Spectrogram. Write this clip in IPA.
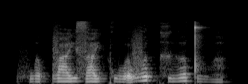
h w ə˨˩ p̚ v a˧ j z a˧ j k w ṵ˧˨ ə̯ v ə˦˥ t̚ x ɨ˨˦ ə̯ t̪ ṳ˨˩ ə̯

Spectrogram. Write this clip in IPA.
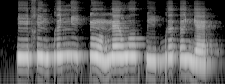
ĩ˧ ɬ ĩ˧ ɡ͡b ɘ˦ ɲ i˦˨ k͡p õ˦˨ ŋ ɛ̃˦ w o˦ k͡p i˨ ɡ͡b ɘ˦ ʔ ɘ˦ ɲ ɛ˨

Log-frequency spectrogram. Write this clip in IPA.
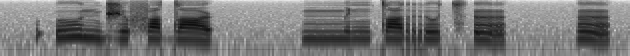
ʔ u n d͡ʒ ʊ f u dˤ ə˞ | mː ɪ ɲ tˤ u r u t͡sʼ ə̃ | ə̃

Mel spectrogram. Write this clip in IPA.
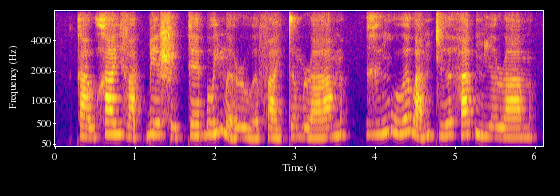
k a˨˩ w x a˧ j v a˨˩ k̚ ɓ e˧ ʂ ɨ˨˩ t̚ k ɛ˧ ɓ o˧˥ j m əː˨˩˨ ɹ u˨˩˨ ə̯ f a˨˩ j t̪ ə˧ m ɹ a˧˥ m | ɣ ɨ˧˥ ŋ w u˧˥ ə̯ w a˨˩˦ n c ɨ˧˥ ə̯ h a˦˥ t̚ ɲ i˧ ə̯ ɹ a˧ m

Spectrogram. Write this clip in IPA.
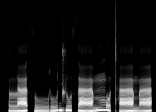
lː æ˨˥ θ uː˨˩ ɾ u˨˥ d͡ʒ u˦ θ æː˧˩˧ mː o˥˩ tʰ æː˩˧ m æ˩˧

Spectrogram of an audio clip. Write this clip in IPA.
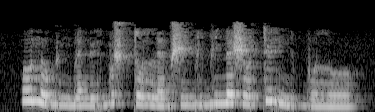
o˥ n ɤ˨ b ʉ˩ ŋ b ɛ˩ n ʉ˨ r b o˦ ʃ tː o˨ lː ɛ˩ b ʃ i˨ b i˨ b i˦ n ɛ˥ ʃ ɤ˨ tː ʉ˥ r ŋ i˩ p b o˩ lː o˩

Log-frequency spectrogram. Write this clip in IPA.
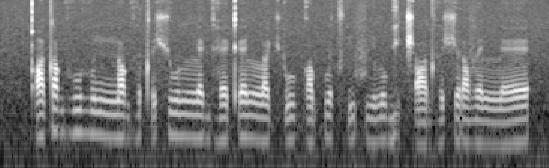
qʼ ɒ t ɒ ɡʱ u ɦ u nː ɒ ɡʱ ə tʼ ə ʃ u lː ɛ ɡʱ ɛ kʼ ɛ lː ɒ t͡ʃʼ u ɡ ɒ kʷ ɛ t͡sʼ i f i l u ɡ i t͡ʃʼ ɒ dʱ ə ʃ ə ɾ ɒ v ɛ lː ɛ

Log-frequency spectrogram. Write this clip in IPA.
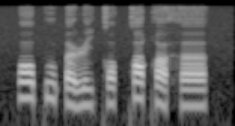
ɔ˥ p u˥ ʔ ɐ˧˩ ɭ i˧˩ k ɔ˧ k ɔ˥ qʷ ɨ˧˩ h ɐ˧

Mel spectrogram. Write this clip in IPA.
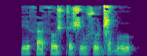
i θ a θ o ʒ k ɛ ʃ i w s u ɖ͡ʐ ʌ ɓ u

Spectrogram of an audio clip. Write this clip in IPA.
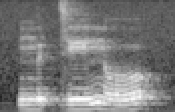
ŋ ə˨˩ t̚ z e˨˦ n ɔ˨˦

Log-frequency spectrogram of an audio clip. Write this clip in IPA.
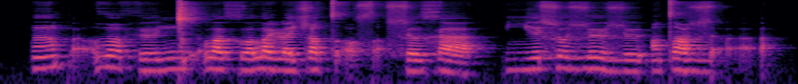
ə̃ p a̰ ðˤ y h ø ŋ͡ǀ ḛ lˠ ə x ʊ lˠ e ɭ a ç u tˤ ṵ sˤ a̰ ɬ ə x a | ʎ ɪ ɬ ʊ ɮ ø ɮ ø ʔ ə̃ tˤ u ɮ a̰

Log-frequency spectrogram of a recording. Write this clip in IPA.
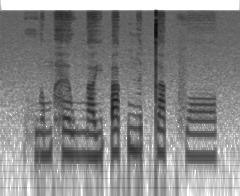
h w ə˨˦ m h ɛ˧ w ŋ a˨˦ j ʔ a˦˥ k̚ ɲ ə˦˥ t̚ t̪ a˦˥ k̚ f ɔ˧

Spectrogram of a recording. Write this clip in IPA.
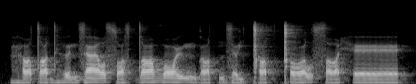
ɦ a˨ tˤ i˨ d ɦ ə˦˨ n z aː˦ j sˤ ø˨ z dˤ ø˦ ðˤ øː˦ ŋ ɡ ɔ˨ tˤ n z ə˨ j ǀ i˨ tˤ ǀ ɔ˨˦ l sˤ i˨ h ɛː˦

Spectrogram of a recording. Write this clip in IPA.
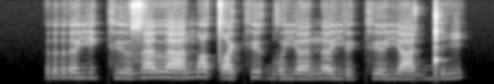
r ə j i kʲ o z a l a n a tˤ ʏ kʲ ɔ ɡ o j ɜ n ɜ j ʏ kʲ ɔ j a ɡ͡ǃ i

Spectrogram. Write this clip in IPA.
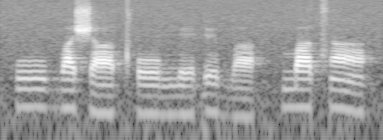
uː˦ b a˦ ʃ aː˨ tʰ oː˨ ŋ e˨ ɗ ɪ˦˨ b a˨ | m a˦ t͡s ã˦˨

